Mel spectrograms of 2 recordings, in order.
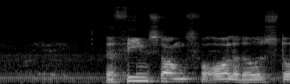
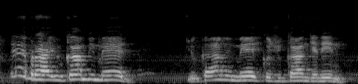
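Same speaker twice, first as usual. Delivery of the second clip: higher-pitched mock taunting; playful taunt; 7 semitones higher than usual. Club-goer to someone left outside, playful taunt. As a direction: needle them lightly, pitched up.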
